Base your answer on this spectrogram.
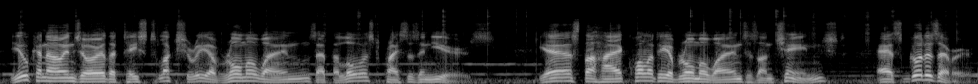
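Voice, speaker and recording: An American man reading a 1940s radio sponsor advertisement with polished, measured salesmanship. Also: mid-range voice, fairly bright tone. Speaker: sponsor announcer. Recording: vintage 1940s radio broadcast with music.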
